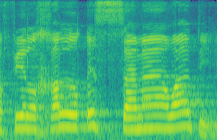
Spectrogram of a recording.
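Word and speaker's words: في خلق السماوات: Nah, hukum alif lam syamsiyah itu di sini hukum bacanya fil khalqis samawati. Ini hukum bacanya khalqis. Nah, ya. Alif lamnya tidak dibaca.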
